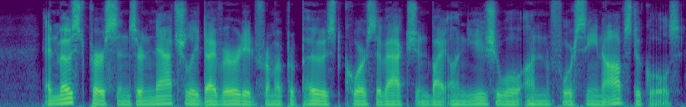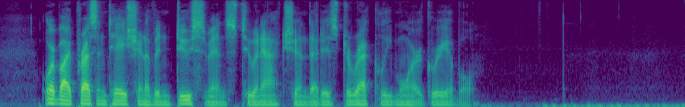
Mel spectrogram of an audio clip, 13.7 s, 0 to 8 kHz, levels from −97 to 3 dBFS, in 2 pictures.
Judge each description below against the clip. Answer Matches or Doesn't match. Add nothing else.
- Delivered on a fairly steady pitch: Matches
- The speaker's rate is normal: Doesn't match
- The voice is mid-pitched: Doesn't match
